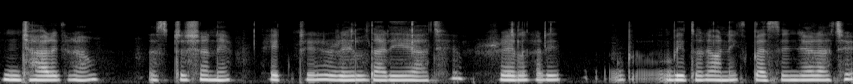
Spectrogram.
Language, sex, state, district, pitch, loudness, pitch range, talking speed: Bengali, female, West Bengal, Jhargram, 205 Hz, -15 LUFS, 200-215 Hz, 90 wpm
